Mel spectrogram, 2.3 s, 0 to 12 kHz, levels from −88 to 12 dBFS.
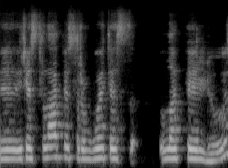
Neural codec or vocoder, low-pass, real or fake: none; 10.8 kHz; real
